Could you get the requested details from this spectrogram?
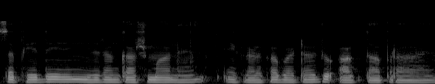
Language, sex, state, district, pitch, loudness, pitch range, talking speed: Hindi, male, Chhattisgarh, Bilaspur, 105 Hz, -37 LUFS, 100-110 Hz, 190 wpm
